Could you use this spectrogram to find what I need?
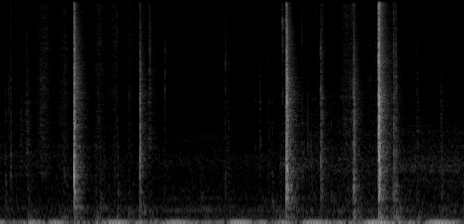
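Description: A plastic pry tool clicks and snaps against a laptop's edge.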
